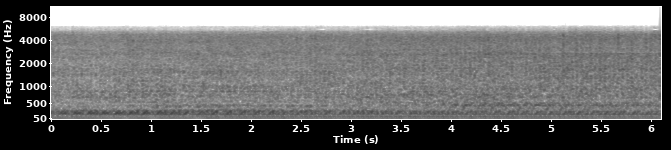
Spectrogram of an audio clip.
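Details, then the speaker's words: 1968 Jeepster Commando with Buick V6 on a 100°F day, warm idle after spark checks: an uneven, loping misfire plus a light mechanical clatter of unknown cause. Otherwise idles fairly smoothly. "It definitely still has a misfire. But it also sounds like there's some kind of mechanical damage going on. It idles really smooth though."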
